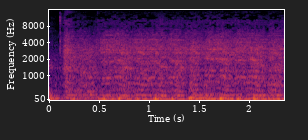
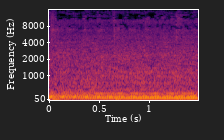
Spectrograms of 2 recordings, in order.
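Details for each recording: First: BMW E46 turbo, first crank in a long time with the fuel pump fuse pulled (zero rail fuel pressure) to build oil pressure, none shown yet: sluggish, uneven, laboured cranking that never fires, possible knocking or exhaust-leak noise; weak crank, cause unclear. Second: BMW E46 turbo after a knocking or exhaust-leak-like noise, with exhaust retightened, valve cover removed and PCV cam covers swapped: a smooth, steady low drone with no knock or tick. The noise is gone and AFR looks right.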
